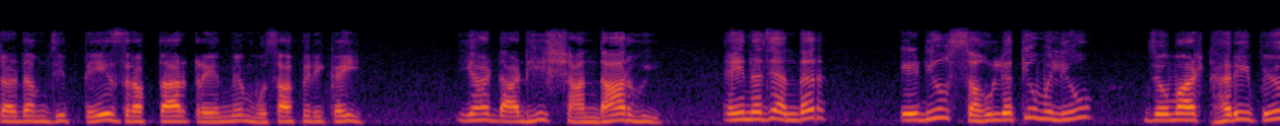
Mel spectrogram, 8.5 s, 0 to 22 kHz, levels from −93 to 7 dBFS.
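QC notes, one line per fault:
No faults heard anywhere in this speech clip.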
